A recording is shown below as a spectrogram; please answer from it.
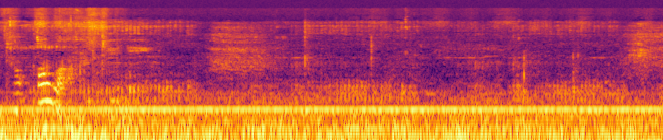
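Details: Female shelter cat, big and fluffy, purring while lying back for belly rubs indoors; a steady, low continuous rumble runs the whole time, with a soft human voice briefly near the start.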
